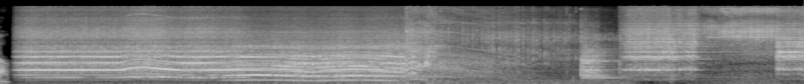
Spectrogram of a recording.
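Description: Power drill and die grinder working on a cast aluminum wheel to open up and grind out a crack. A steady motor whine runs for about five seconds, sagging in pitch under load near two seconds in. After a quieter stretch come several short, high-pitched runs of the die grinder near the end.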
